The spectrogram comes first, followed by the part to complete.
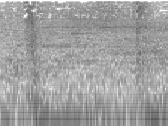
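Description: Sound effects of a magical battle in an animated fantasy: a heavy, continuous low rumble of surging energy with swelling whooshes about half a second in and again near the end, over a dramatic music score.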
